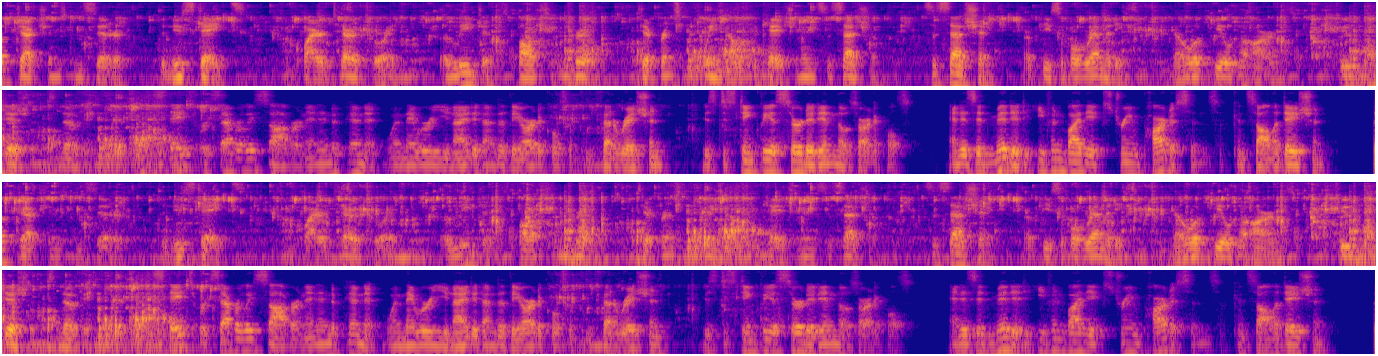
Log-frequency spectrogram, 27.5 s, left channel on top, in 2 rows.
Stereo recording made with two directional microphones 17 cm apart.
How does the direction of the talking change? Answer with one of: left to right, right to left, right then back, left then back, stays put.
right then back.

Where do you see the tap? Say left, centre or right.
right.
